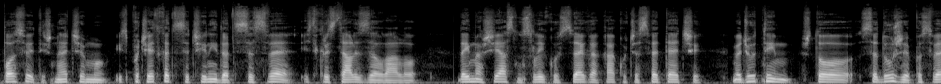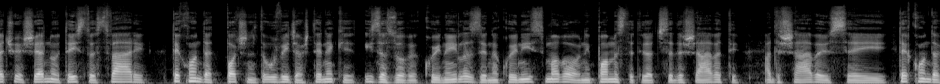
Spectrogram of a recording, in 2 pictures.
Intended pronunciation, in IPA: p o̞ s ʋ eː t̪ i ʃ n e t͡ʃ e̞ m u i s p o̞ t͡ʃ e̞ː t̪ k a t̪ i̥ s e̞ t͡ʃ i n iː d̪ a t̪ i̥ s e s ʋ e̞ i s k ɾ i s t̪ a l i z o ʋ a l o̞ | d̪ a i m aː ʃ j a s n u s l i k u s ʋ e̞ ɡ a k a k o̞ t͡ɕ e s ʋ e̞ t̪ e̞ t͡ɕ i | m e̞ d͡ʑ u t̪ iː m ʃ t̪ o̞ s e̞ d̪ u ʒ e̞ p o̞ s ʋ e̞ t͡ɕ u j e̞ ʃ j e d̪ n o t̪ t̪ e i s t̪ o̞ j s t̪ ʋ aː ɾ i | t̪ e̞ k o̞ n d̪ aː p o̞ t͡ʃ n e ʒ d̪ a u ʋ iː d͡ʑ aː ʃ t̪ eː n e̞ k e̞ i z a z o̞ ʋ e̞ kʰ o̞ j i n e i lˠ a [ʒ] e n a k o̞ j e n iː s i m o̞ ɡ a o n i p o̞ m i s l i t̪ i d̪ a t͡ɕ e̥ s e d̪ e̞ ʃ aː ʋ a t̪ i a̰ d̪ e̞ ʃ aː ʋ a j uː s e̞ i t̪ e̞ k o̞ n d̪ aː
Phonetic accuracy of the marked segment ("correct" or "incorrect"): incorrect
